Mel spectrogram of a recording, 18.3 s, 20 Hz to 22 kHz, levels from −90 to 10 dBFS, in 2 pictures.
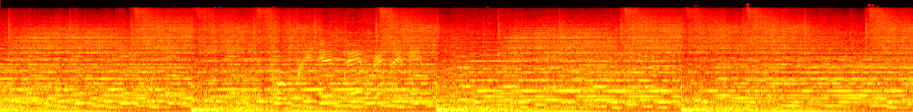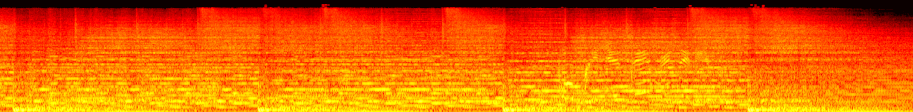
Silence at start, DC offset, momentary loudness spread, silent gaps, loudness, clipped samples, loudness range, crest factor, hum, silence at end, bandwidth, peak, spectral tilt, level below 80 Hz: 0 s; under 0.1%; 2 LU; none; -13 LUFS; under 0.1%; 1 LU; 12 dB; none; 0 s; 16.5 kHz; 0 dBFS; -4 dB/octave; -22 dBFS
